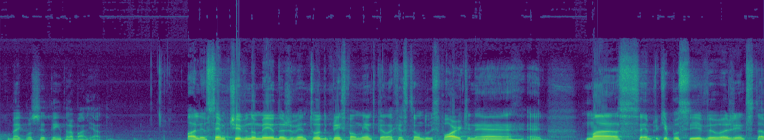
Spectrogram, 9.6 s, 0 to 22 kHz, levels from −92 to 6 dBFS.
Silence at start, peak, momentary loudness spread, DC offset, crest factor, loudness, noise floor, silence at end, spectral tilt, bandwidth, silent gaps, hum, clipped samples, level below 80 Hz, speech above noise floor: 0.1 s; 0 dBFS; 13 LU; under 0.1%; 16 dB; -16 LUFS; -48 dBFS; 0 s; -6 dB/octave; 16 kHz; none; none; under 0.1%; -42 dBFS; 32 dB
